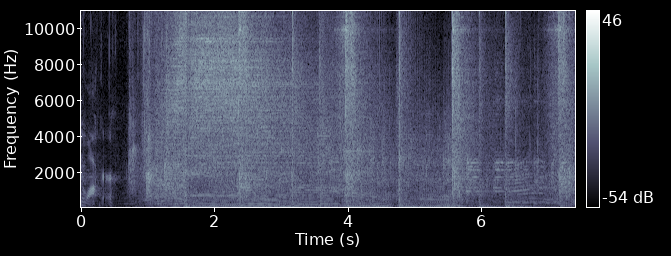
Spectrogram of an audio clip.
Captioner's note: audience applauding; upbeat music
